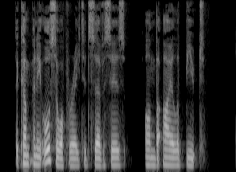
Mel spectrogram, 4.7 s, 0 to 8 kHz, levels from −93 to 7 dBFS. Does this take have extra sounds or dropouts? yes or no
no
